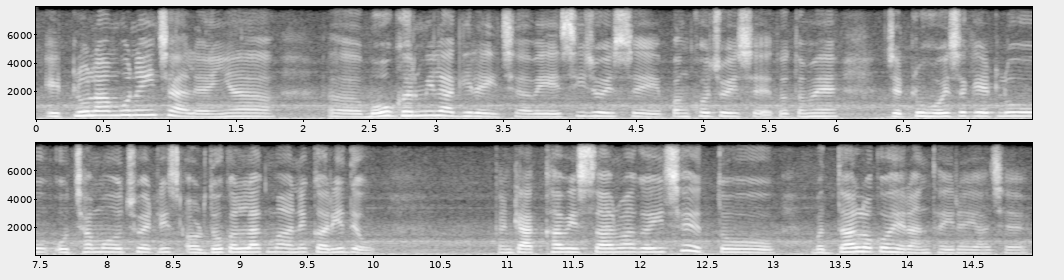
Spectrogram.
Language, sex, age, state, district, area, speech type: Gujarati, female, 18-30, Gujarat, Surat, urban, spontaneous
